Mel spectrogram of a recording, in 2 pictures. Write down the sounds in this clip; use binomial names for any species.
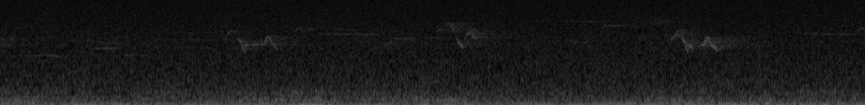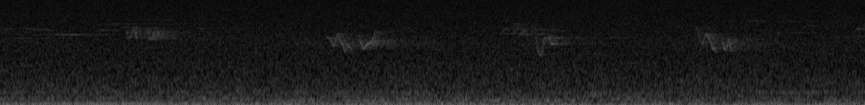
Vireo olivaceus, Catharus guttatus, Poecile atricapillus, Setophaga virens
